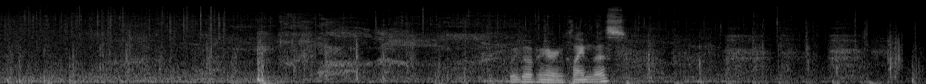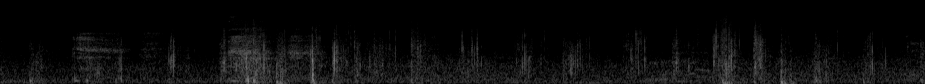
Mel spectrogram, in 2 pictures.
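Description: Footsteps crunch on gravel and pavement.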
